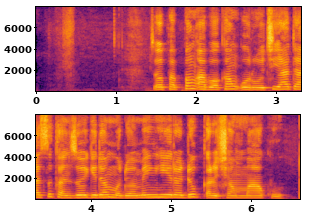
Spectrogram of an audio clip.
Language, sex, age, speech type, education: Hausa, female, 30-45, read, secondary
